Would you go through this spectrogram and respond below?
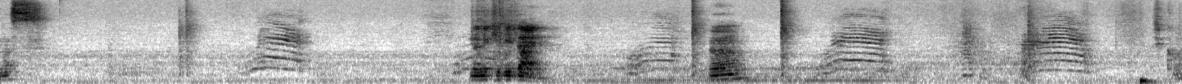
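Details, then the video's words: Pet cat vocalising along to piano music indoors; a series of drawn-out wavering meows, each rising then falling, spaced a second or two apart, mixed with human voices and room noise. "ピアニストの猫は歌うようになります/Pianist cat sings"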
